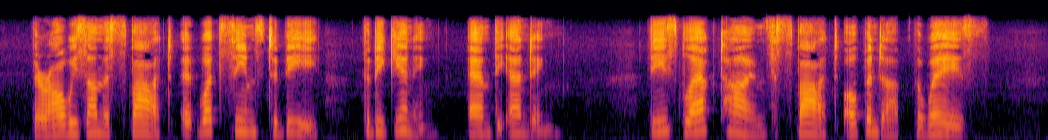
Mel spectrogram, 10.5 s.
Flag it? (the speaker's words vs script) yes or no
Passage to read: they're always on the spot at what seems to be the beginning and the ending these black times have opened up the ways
yes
